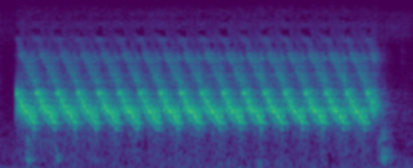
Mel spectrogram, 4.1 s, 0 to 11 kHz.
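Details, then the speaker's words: Aging Toyota MR2 with start-then-stall fault, battery reconnected: loud warbling alarm siren at a rapid pulse about two and a half cycles a second, stopping abruptly; car alarm triggered on battery reconnection. "Bloody alarms, I hate them."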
